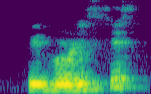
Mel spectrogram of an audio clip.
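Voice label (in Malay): "fibroisitis", Malay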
